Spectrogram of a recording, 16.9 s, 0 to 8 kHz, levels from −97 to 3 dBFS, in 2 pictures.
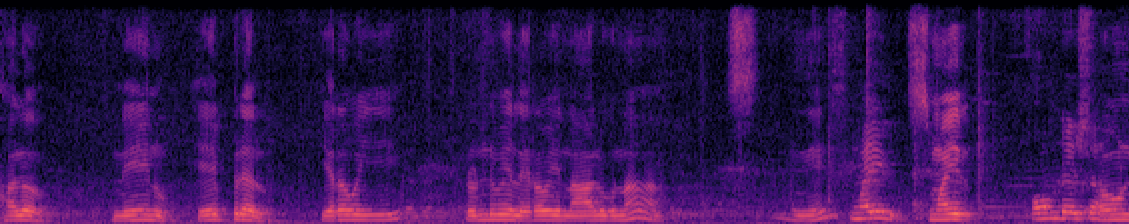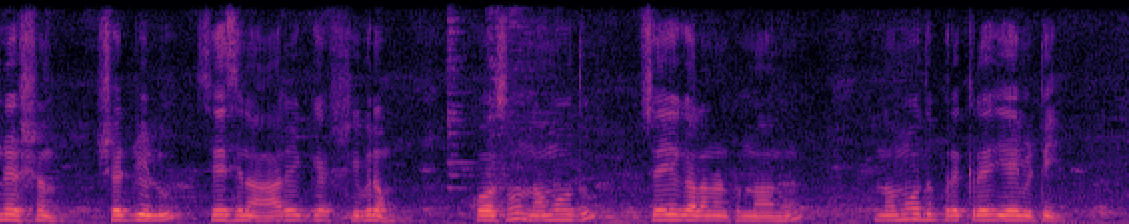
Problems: constant background noise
